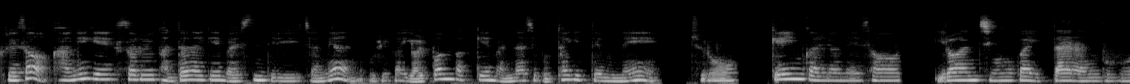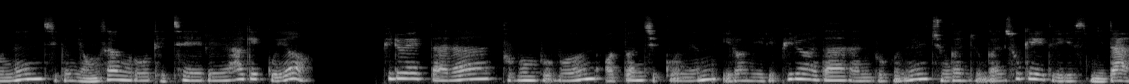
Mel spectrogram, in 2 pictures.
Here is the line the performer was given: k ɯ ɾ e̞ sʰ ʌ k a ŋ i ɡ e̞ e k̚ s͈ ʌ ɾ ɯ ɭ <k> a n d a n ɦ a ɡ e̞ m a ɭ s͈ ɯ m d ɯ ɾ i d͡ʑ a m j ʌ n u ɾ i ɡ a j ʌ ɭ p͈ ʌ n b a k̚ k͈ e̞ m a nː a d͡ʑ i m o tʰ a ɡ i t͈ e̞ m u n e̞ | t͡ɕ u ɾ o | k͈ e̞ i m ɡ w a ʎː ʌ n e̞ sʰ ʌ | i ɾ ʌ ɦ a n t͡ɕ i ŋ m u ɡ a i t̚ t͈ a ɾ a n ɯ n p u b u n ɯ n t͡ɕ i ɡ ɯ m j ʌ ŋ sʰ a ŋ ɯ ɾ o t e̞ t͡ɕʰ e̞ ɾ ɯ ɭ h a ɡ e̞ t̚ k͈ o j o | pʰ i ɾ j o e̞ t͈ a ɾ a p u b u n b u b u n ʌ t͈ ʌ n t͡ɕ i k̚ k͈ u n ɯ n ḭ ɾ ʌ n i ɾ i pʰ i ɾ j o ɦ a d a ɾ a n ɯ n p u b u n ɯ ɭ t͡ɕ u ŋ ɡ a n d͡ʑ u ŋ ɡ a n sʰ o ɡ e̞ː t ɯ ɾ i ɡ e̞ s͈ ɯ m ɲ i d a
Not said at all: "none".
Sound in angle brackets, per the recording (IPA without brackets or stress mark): k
